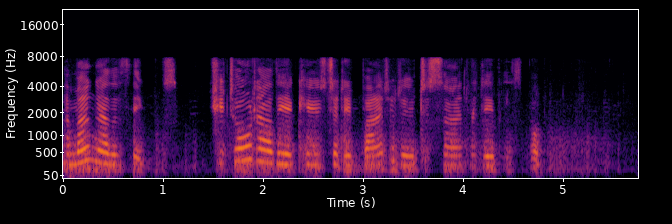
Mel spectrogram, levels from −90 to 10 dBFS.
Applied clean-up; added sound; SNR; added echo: neural mask model RNNoise.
